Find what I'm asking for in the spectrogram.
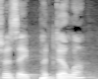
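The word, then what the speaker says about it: José Padilla: And his name is pronounced Jose Padilla? – That's what his mother tells me.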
